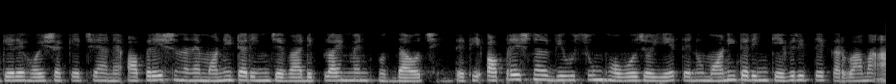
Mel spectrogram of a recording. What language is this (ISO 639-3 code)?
guj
